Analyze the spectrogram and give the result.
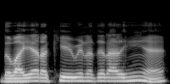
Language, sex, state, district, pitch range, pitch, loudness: Hindi, male, Jharkhand, Garhwa, 150-165 Hz, 160 Hz, -14 LUFS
